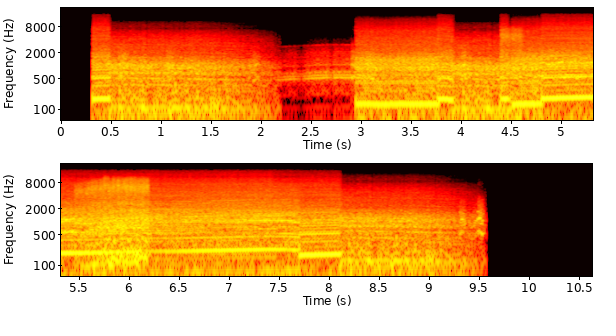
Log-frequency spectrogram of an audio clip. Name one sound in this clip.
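A car engine revs and hums steadily as the car drives.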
